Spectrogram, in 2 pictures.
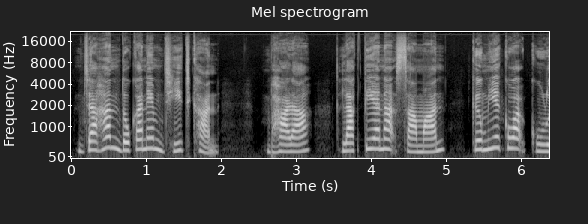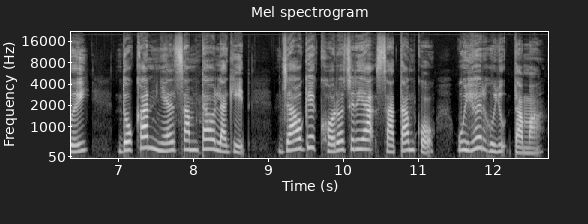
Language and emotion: Santali, neutral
